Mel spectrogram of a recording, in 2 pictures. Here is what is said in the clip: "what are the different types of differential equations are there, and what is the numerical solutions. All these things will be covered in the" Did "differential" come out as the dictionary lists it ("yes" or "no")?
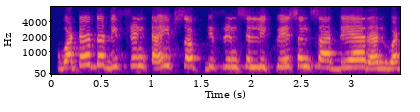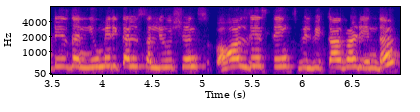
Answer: no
